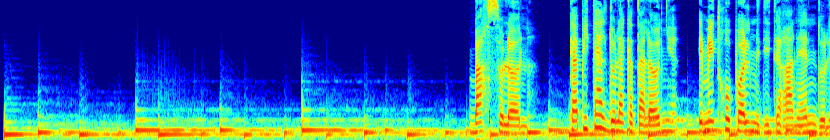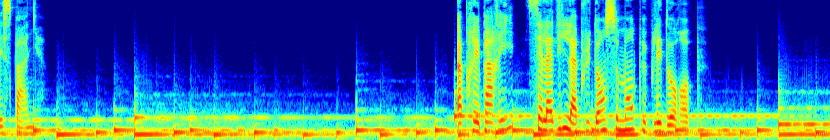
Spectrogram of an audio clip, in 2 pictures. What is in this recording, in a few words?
french documentaries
